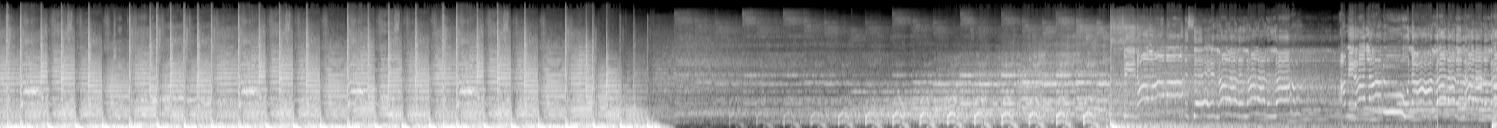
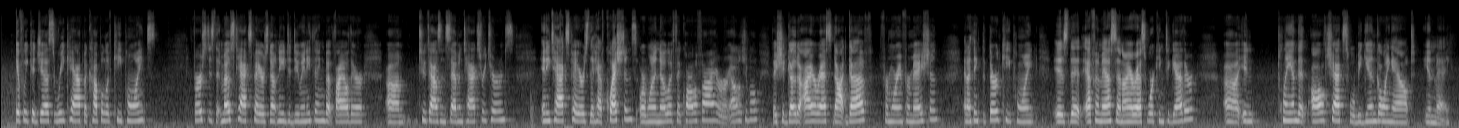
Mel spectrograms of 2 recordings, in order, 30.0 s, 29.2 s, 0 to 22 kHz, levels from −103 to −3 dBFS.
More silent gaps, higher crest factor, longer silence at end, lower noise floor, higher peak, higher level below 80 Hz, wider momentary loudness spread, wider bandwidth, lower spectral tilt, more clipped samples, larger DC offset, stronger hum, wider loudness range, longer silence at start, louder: neither; second, 10 dB vs 20 dB; second, 0 s vs 0.15 s; second, -31 dBFS vs -63 dBFS; first, 0 dBFS vs -18 dBFS; first, -12 dBFS vs -66 dBFS; first, 19 LU vs 12 LU; second, 14 kHz vs 15.5 kHz; first, -5 dB/octave vs -3.5 dB/octave; neither; neither; neither; first, 12 LU vs 5 LU; about the same, 0 s vs 0 s; first, -11 LUFS vs -36 LUFS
